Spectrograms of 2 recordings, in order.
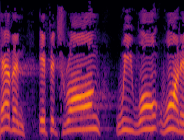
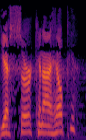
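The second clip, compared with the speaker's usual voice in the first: put-on stern guard voice, lower and quieter; 4 semitones lower, 6 dB quieter than usual. Retelling a guard at an exclusive golf club gate: imitating a stern guard. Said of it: "this guard comes up with this stern face".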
